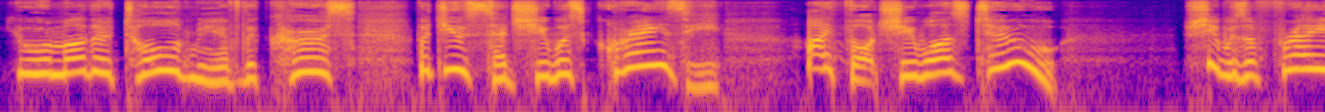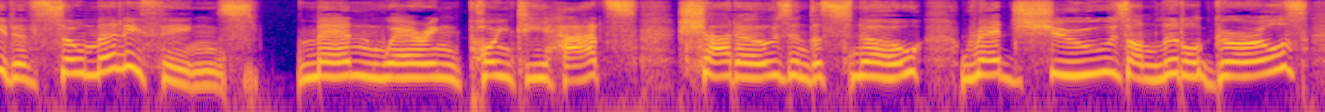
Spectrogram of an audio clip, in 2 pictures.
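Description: A woman voicing a shaken king with a hoarse voice in a storybook reading. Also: sits high, lively intonation, a little slow, darkish tone, dry recording, clean studio sound. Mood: distressed.

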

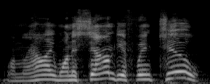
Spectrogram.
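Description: A woman's voice: fairly high pitch, expressive, a little fast, a bit bright, dry recording. A woman voicing an eager, friendly young boy prince in a children's television puppet play, with simple, polite phrasing.

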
